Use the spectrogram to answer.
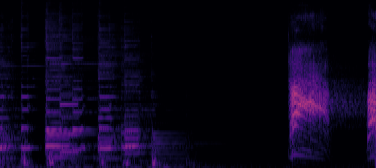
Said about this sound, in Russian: Говорящий ворон!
